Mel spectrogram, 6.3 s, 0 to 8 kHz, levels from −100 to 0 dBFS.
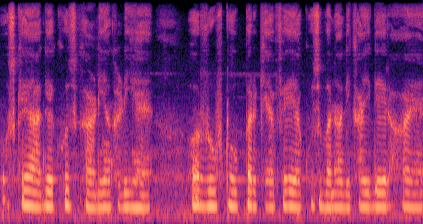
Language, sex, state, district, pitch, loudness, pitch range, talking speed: Hindi, male, Rajasthan, Bikaner, 150 Hz, -21 LUFS, 145-155 Hz, 170 wpm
